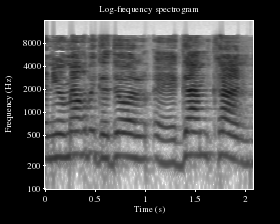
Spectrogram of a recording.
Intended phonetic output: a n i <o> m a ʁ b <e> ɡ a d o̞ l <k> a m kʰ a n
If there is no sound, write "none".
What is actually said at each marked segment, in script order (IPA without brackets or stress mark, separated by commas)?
o, e, ɡ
